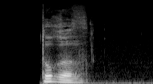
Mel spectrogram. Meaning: nine
- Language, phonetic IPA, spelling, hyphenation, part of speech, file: Bashkir, [tuˈʁɯ̞ð], туғыҙ, ту‧ғыҙ, numeral, Ba-туғыҙ.ogg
